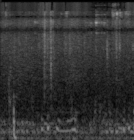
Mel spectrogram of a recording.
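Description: A Malwai pigeon held in the hand gives a single low coo, soft and close, over a faint background hum.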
